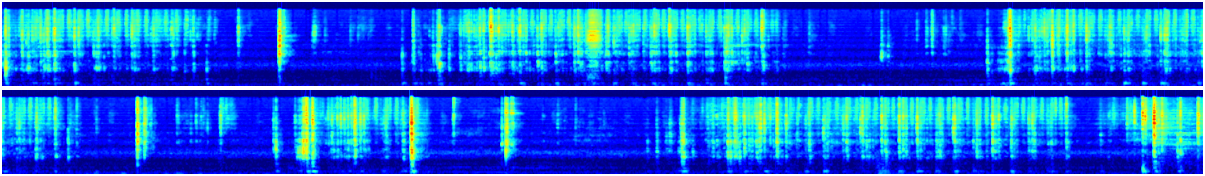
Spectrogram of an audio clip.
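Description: Small screwdriver driving screws into a gaming laptop's plastic bottom cover: several runs of fine rapid ticking and scraping, with a few single sharp clicks between them.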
